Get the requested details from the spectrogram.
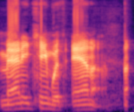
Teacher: you can kind of see a nice little glottal stop at the beginning of that anna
